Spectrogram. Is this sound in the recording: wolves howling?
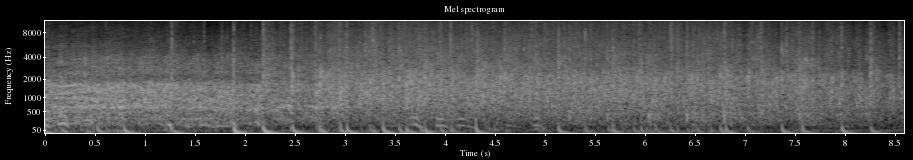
no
